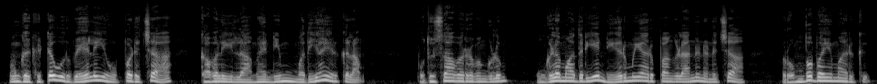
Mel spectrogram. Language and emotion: Tamil, fearful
